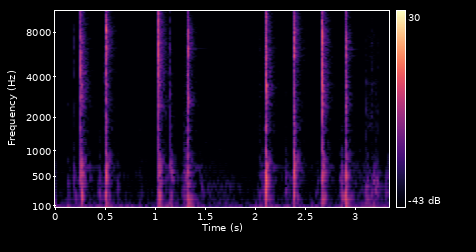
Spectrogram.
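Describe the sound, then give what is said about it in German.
Wall switches for power sockets, one switch per floor, flipped on and off: eight crisp, sharp clicks in loose pairs, with brief pauses between groups and near silence around them. No one speaks. “Was sind das? Das sind Schalter.”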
